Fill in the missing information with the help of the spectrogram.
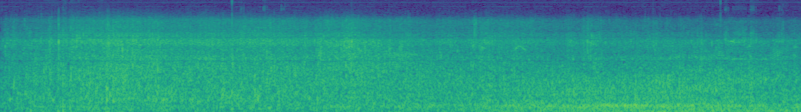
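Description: Steady rushing noise of wind and moving open water.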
